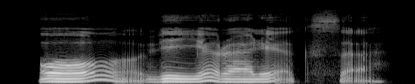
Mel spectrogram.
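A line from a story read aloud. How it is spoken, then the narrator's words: Calm drawl. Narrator (Russian): Спокойно протянул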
